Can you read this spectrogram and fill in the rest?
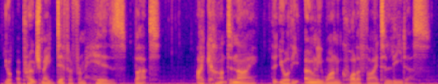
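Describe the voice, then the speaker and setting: A scheming vampire advisor, played by a man, low and mellow in tone. He speaks in a measured, persuasive way and dodges questions. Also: lightly acted. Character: old male vampire advisor, evasive and scheming. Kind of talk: audio drama acting.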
